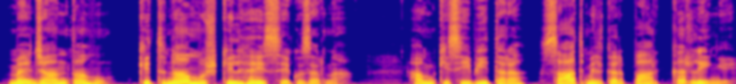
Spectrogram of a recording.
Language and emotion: Hindi, sad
